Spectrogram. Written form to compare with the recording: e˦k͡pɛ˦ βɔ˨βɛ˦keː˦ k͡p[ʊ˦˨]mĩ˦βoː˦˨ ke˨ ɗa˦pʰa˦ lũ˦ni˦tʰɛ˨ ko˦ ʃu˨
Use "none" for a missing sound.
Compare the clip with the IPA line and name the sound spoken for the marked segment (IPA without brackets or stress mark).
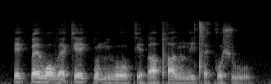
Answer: ʊ˦˨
